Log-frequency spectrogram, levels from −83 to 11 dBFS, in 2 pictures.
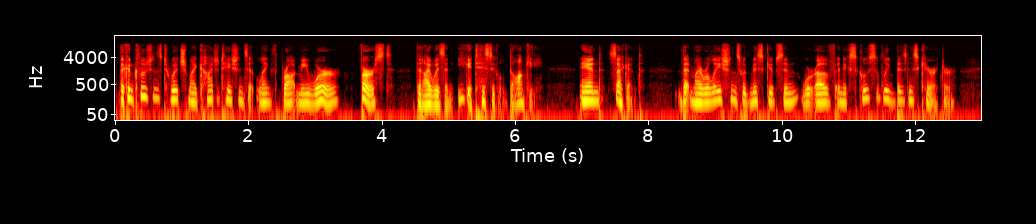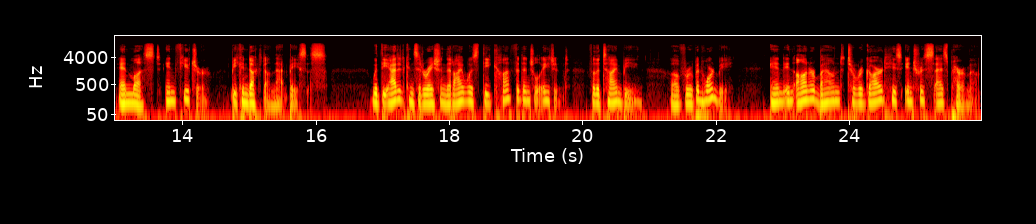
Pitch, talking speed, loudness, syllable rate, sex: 135 Hz, 155 wpm, -23 LUFS, 5.4 syllables/s, male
